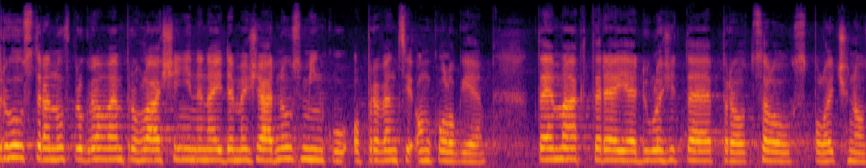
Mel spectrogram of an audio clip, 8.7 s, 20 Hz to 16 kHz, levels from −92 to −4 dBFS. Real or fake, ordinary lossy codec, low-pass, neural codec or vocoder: fake; MP3, 64 kbps; 14.4 kHz; vocoder, 48 kHz, 128 mel bands, Vocos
